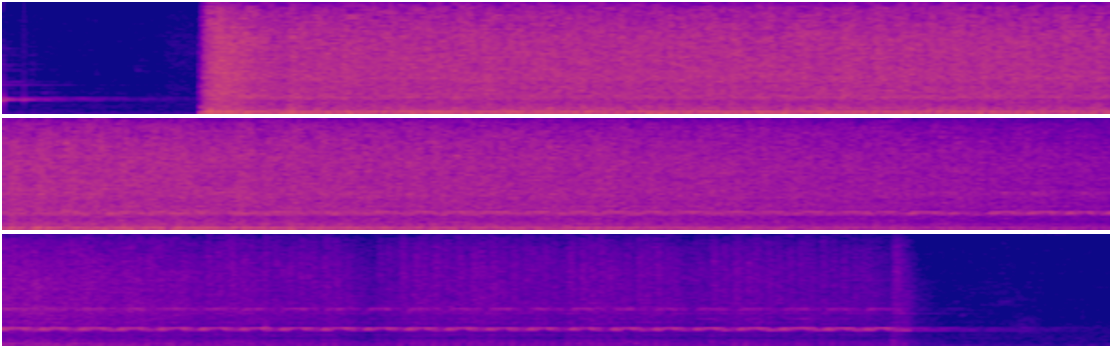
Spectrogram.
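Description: Fifes play a shrill, steady melody outdoors.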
